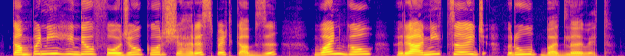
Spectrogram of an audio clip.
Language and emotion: Kashmiri, neutral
